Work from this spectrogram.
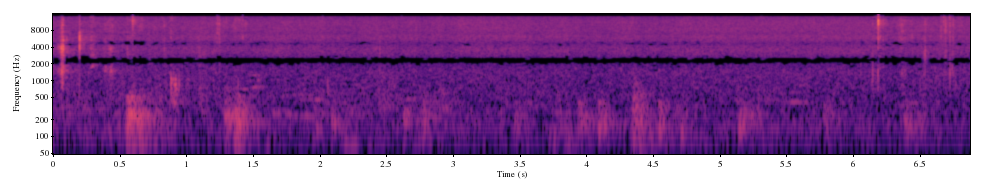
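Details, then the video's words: Black tabby cat named Cracker eating a whole small rat indoors, filmed 13 February 2022: wet crunching bites and irregular chewing, with two loud bites in the first seconds, then softer gnawing and smacking in a quiet small room. "Black Tabby Cat enjoying Whole Prey | Cracker Devours Small Rat"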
